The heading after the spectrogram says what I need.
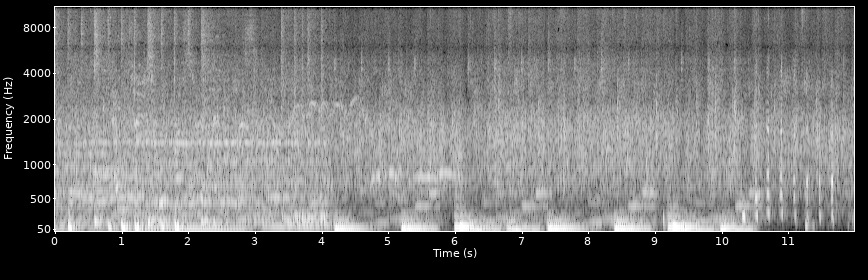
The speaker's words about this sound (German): oder soll ich sagen, jetzt würde ich erstmal sagen, Jingle ab.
